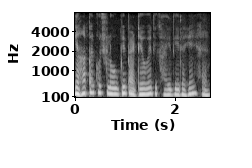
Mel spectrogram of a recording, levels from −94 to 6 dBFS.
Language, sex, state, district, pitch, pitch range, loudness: Hindi, female, Chhattisgarh, Bastar, 200 Hz, 180-215 Hz, -17 LUFS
